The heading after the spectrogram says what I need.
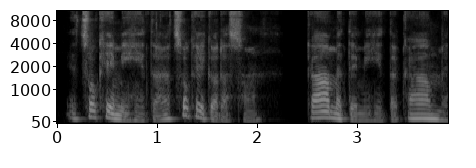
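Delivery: soothing, calming, comforting reassuring tone. Showing how to calm a distressed child: comforting. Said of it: "be physically present and comforting".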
